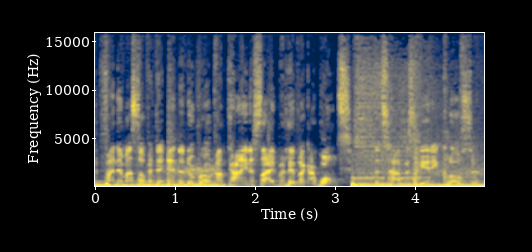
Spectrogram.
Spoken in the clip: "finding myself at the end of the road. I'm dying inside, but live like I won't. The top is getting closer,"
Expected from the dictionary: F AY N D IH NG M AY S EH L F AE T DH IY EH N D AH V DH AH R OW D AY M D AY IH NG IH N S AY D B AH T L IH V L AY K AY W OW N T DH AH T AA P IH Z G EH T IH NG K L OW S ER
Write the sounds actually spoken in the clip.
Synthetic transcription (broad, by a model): F AY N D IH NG M AY S EH L F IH T DH IY EH N D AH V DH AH R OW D AY M D AY IH NG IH S AY D B AH T L IH V L AY K AY W OW N T DH AH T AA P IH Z G EH T IH NG K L OW S ER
